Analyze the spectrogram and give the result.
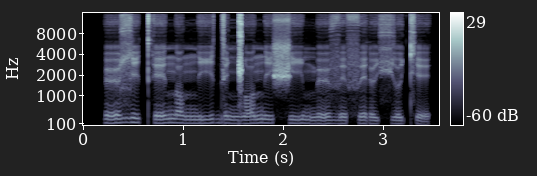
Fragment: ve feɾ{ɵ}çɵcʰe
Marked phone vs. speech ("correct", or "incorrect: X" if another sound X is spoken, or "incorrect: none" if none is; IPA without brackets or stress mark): incorrect: ø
